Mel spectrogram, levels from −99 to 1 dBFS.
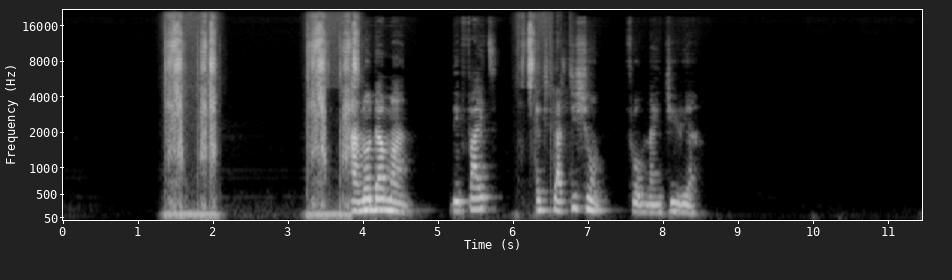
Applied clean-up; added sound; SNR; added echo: neural mask model DeepFilterNet 3.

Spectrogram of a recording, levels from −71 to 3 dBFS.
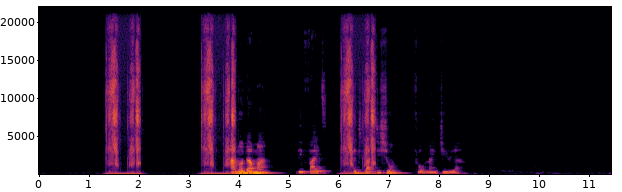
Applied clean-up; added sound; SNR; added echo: none; Writing; -4 dB; none.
